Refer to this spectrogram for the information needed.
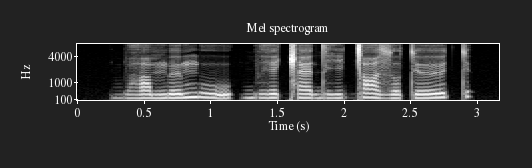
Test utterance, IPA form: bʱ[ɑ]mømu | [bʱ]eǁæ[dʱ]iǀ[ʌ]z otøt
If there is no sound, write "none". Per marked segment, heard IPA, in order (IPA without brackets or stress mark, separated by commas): ɑ, bʱ, dʱ, ɑ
